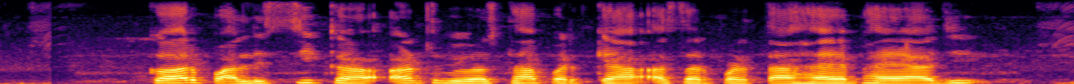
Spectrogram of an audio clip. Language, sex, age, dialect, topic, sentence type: Hindi, female, 51-55, Kanauji Braj Bhasha, banking, statement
